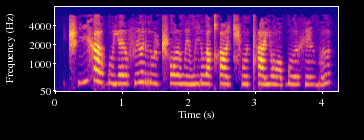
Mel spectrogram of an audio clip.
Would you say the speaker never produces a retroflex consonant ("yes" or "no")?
no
